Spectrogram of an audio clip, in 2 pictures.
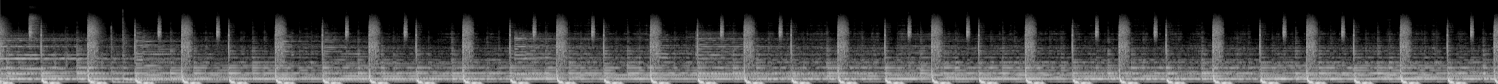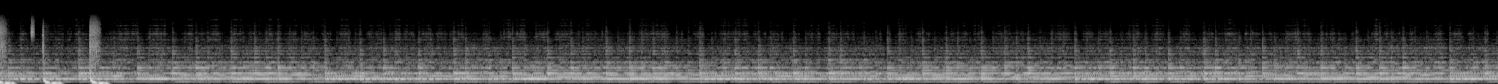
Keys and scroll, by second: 10.5 4, 15.3 b, 16.2 3, 16.8 4, 17.6 m, 18.9 ctrl+F1, 19.8 1.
